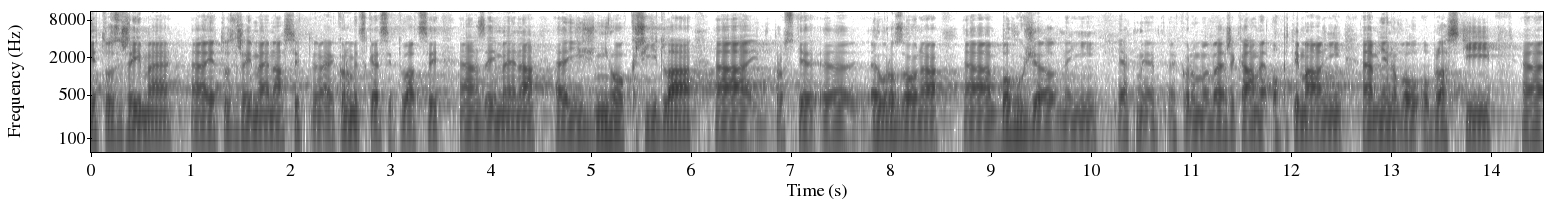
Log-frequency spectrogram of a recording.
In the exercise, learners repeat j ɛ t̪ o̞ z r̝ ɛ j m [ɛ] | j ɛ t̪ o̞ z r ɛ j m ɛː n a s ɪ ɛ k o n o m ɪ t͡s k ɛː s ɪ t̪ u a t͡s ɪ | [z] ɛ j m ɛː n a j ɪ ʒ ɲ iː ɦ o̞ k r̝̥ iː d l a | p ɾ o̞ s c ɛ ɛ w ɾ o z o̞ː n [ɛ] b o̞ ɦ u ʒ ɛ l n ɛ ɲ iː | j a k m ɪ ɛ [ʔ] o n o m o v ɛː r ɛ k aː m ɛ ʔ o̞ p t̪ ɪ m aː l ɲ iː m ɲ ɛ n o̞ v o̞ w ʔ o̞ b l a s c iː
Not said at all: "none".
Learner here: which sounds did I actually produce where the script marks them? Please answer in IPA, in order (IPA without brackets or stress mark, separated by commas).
ɛː, z, a, k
